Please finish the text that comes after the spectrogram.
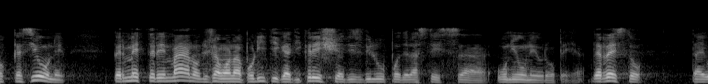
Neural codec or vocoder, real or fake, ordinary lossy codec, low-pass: vocoder, 44.1 kHz, 80 mel bands, Vocos; fake; none; 5.4 kHz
